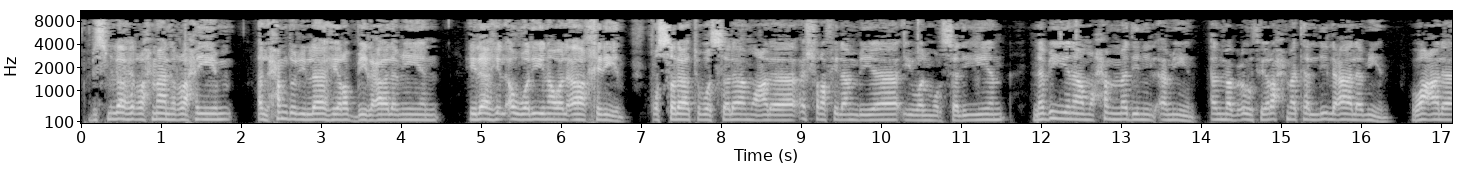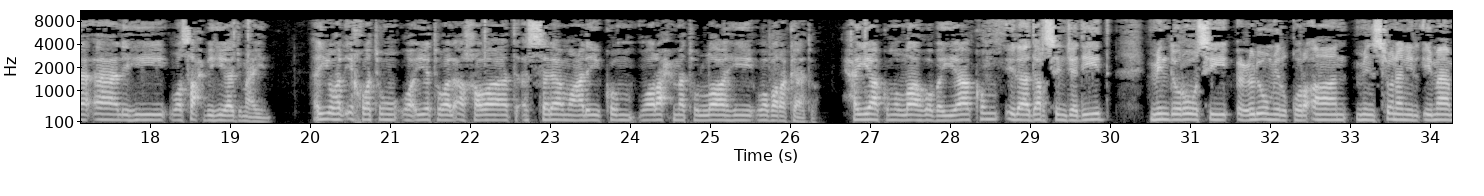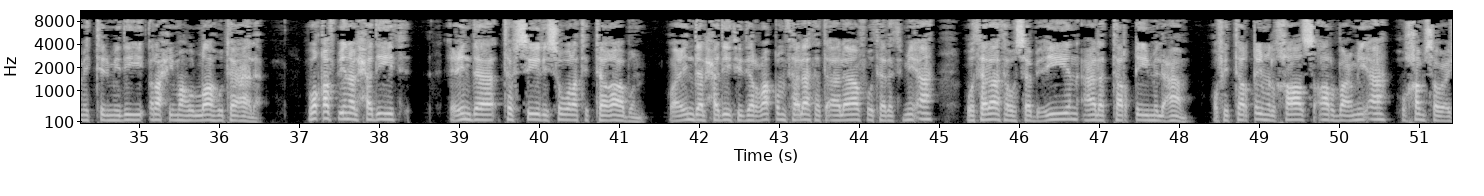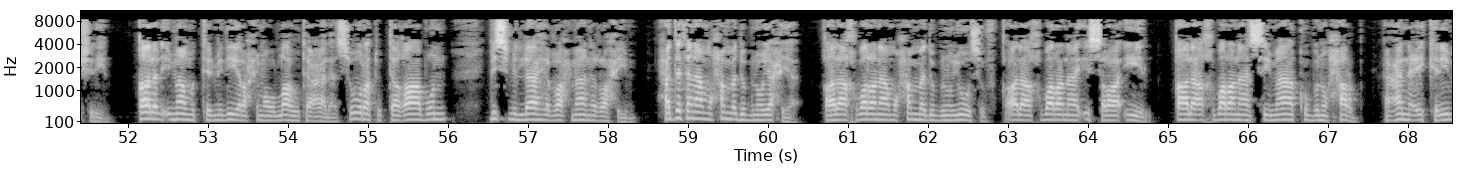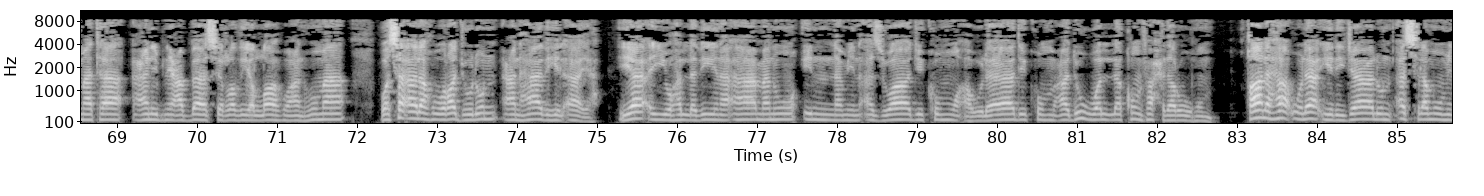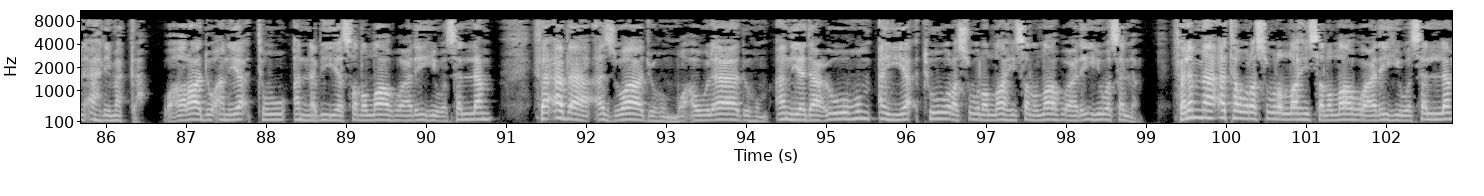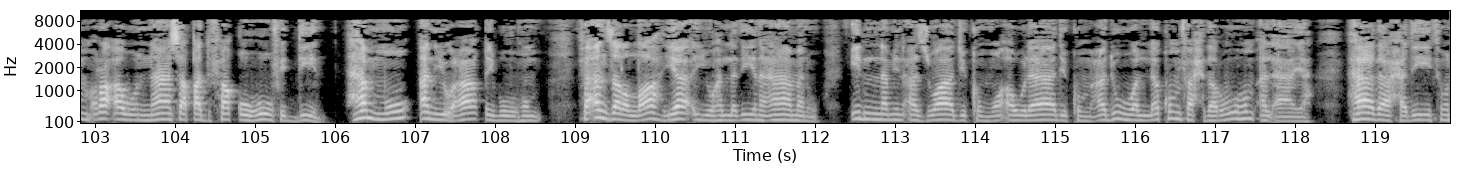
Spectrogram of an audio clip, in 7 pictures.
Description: تاريخ النشر ٢٦ رجب ١٤٤٣ هـ المكان: المسجد النبوي الشيخ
